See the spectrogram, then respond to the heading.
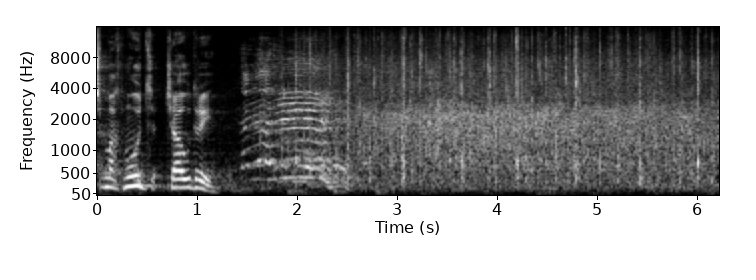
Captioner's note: applause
